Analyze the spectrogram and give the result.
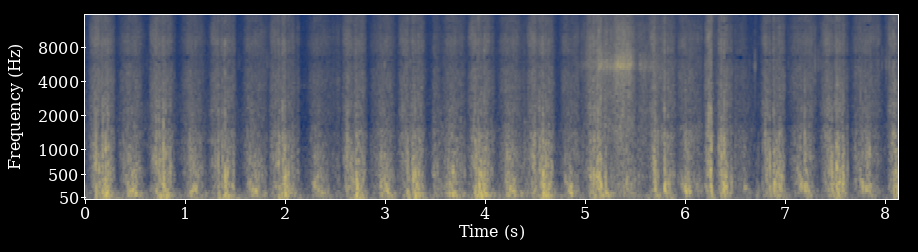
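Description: Fingertips and nails scratch back and forth across a thick woven fabric rug on a porch. The result is a steady series of soft, dull, rasping strokes in a loose rhythm, each swelling and fading quickly, with most of the energy low and little brightness.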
